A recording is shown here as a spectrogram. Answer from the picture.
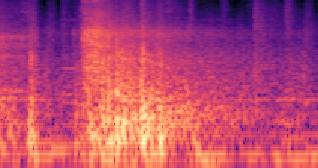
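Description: A gymnast landing in a foam pit: a sudden crash of foam blocks about half a second in, fading over the following second, after a few dull knocks from the sprung floor of the run-up.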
